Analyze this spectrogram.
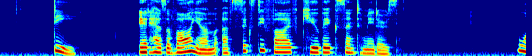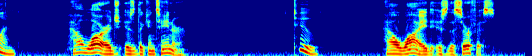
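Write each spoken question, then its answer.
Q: It has a volume of 65 cubic centimeters.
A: 1: How large is the container?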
